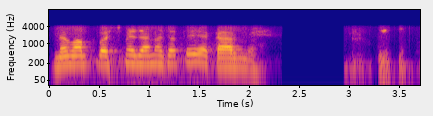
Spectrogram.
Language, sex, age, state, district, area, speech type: Hindi, male, 18-30, Rajasthan, Jodhpur, urban, conversation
